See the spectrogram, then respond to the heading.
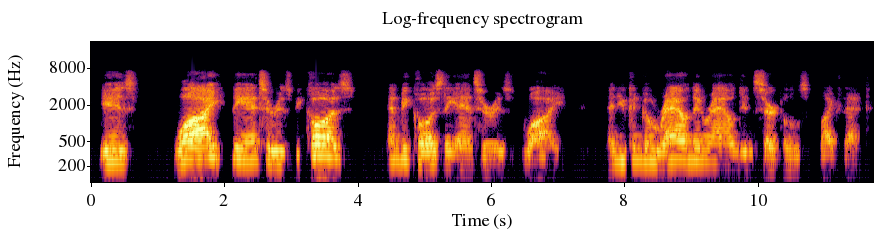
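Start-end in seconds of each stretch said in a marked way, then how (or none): none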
